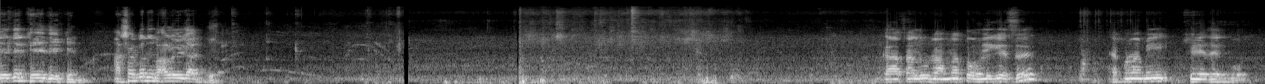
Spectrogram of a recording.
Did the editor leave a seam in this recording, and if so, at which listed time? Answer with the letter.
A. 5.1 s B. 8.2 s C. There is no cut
A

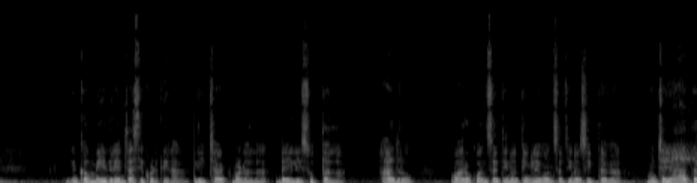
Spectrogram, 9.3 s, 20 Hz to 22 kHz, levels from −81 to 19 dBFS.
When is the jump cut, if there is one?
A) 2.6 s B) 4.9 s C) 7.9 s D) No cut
A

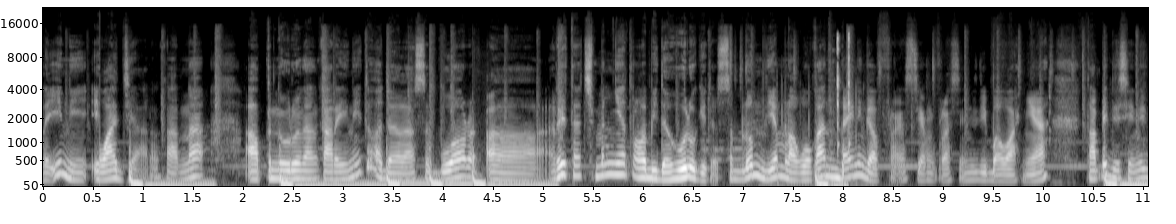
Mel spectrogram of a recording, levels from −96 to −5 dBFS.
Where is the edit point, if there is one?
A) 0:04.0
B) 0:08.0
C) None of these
B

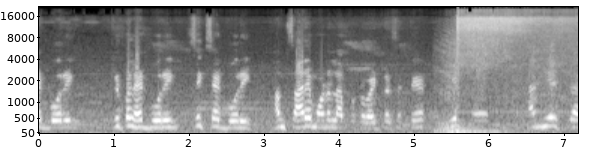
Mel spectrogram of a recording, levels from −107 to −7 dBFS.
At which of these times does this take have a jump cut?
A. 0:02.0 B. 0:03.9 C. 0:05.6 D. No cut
C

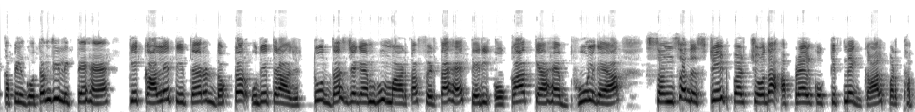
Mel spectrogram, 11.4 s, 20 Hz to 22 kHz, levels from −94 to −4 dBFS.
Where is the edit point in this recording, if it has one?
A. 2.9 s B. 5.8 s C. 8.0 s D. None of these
D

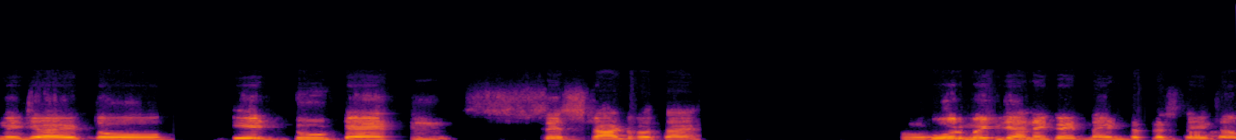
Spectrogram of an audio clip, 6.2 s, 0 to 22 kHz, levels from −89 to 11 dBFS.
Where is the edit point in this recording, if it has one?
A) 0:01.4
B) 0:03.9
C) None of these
B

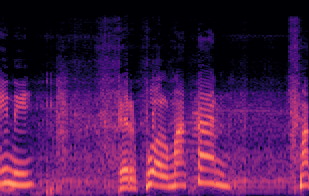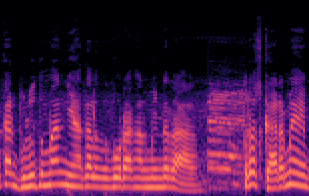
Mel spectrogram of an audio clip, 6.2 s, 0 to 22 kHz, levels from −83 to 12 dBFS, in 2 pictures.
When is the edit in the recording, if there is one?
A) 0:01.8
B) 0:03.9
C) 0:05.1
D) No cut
C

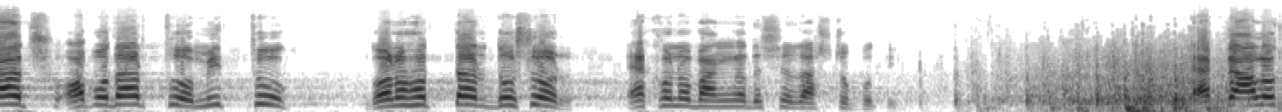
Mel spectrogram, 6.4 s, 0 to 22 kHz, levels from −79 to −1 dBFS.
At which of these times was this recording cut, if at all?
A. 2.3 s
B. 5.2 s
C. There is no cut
C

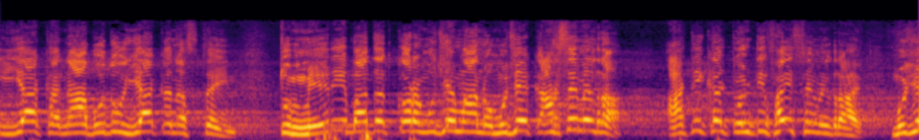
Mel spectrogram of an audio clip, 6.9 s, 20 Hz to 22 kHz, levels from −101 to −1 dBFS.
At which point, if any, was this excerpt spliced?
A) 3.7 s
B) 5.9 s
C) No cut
C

